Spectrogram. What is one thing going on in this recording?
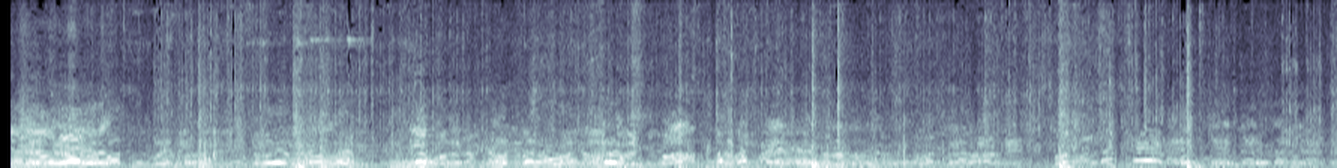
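A crowd of men shout and argue loudly, close by.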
